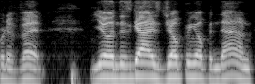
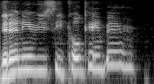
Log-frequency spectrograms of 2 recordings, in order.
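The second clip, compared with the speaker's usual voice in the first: voice breaks and jumps high mid-line; 8 semitones higher, 3 dB louder than usual. Asking the others a question, voice cracking. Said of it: "why your voice crack like that for?".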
